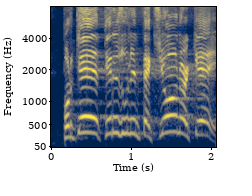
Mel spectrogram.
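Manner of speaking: loud shouting.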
